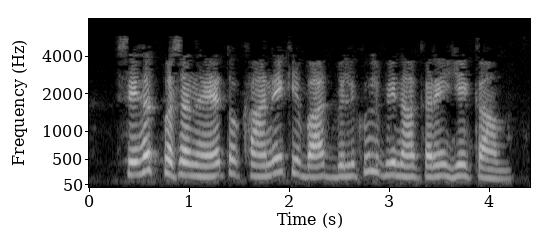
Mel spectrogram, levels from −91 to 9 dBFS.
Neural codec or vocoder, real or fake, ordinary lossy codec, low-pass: none; real; MP3, 24 kbps; 7.2 kHz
